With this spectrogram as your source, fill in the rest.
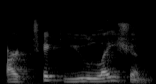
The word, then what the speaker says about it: articulation: you said articulation okay it's articulation articulation articulation there you go the U is important in there and you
